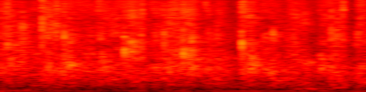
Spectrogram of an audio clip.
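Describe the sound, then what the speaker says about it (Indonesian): Audience clapping in a seminar hall, a dense patter of hands over a low steady hum, continuous and moderately loud throughout. "tepuk tangan dong, luar biasa"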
